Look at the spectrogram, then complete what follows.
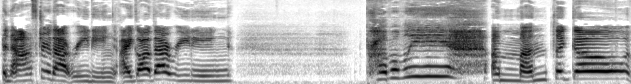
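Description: A woman's voice: fairly high pitch, a bit bright, no room sound. A young woman hosting a casual solo podcast, rambling and chatty with frequent laughs, her nose stuffed up, talking from inside her car. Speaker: podcast host. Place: parked car.

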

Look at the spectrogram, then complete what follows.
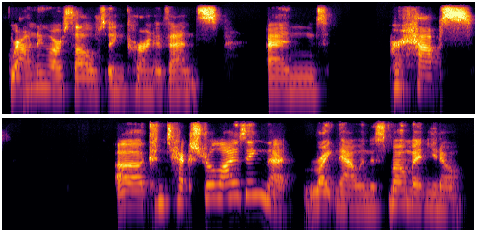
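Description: A woman with a Californian accent, interviewing a guest in an earnest, thoughtful way with many fillers. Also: on the low side.

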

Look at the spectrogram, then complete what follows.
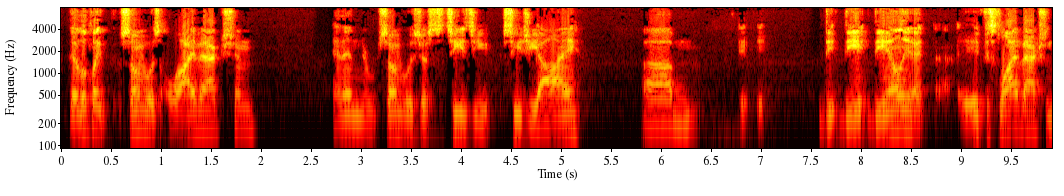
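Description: A man co-hosting a podcast, talking casually in a hesitant, halting way with repeated words. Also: medium pitch, a bit bright, breathy edge, rough recording. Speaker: podcast co-host. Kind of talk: casual sci-fi news chat.

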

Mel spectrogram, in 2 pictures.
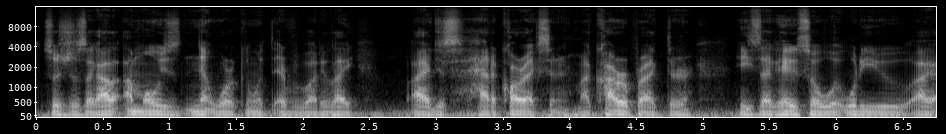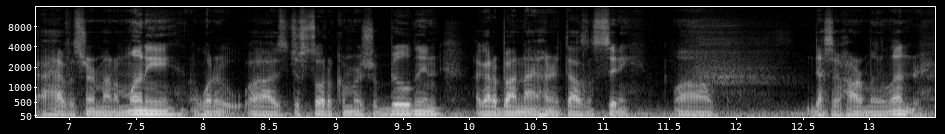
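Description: Fast-talking deep-voiced man, flat delivery. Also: a little hiss or hum. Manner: blunt, restarts often, says "like" and "man". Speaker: real estate investor guest. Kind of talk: casual podcast interview talk.

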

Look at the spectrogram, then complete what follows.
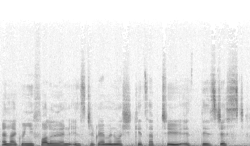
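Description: A woman's voice: on the low side, fairly even intonation, a little fast, warm tone, slight background noise, low-quality recording. Zimbabwean woman, reflective podcast guest. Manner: earnest and reflective, breaks into laughter while telling stories. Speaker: guest, nurse and rock climber. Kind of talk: podcast interview conversation.

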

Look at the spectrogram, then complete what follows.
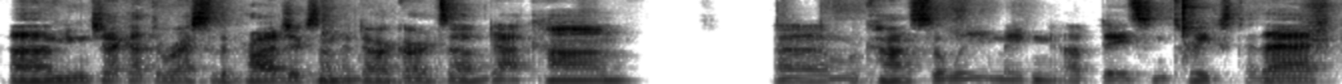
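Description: A man's voice: medium pitch, normal speed, pushed and bright, slight background noise. A man hosting a podcast in a casual, unscripted way, informal and self-mocking. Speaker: podcast host.

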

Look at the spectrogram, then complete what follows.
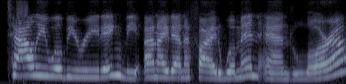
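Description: A woman's voice: high voice, normal speed, fairly bright tone. A woman hosting a podcast, delivering scripted narration as the narrator. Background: music.

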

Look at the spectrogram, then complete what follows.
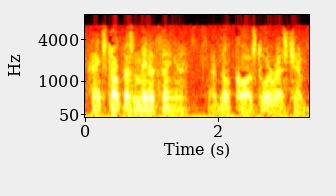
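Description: An actor playing a weary, fair-minded frontier marshal in a measured, grave way, in 1950s radio western style. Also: male voice, very deep voice, fairly even intonation, fairly bright tone, a little hiss or hum, rough recording. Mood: grave, sympathetic. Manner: measured, grave, hesitant pauses. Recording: vintage 1950s radio drama recording.

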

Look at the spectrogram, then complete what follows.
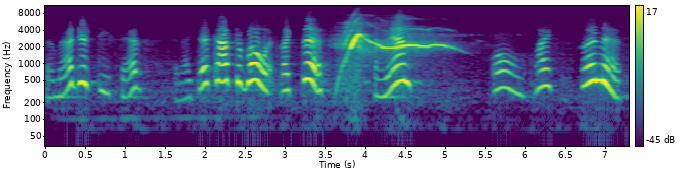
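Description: A woman's voice: very high-pitched, expressive, unhurried, long pauses, very noisy. A woman playing a polite, earnest six-year-old boy in a 1930s children's radio serial. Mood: wide-eyed. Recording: dull vintage 1930s radio recording.

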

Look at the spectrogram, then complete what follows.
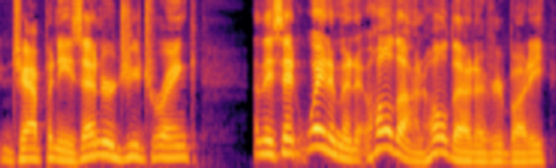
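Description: A man's voice: on the high side, sing-song, fast talker, pushed and bright, no room sound, clean studio sound. A man chatting casually about science news as a podcast co-host, with wry, joking asides.

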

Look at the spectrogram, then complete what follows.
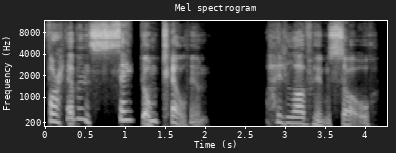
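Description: A frantic, tearful noblewoman begging for mercy, put on by a man. Her high voice swoops wildly, with a gravelly edge. The recording is close and dry. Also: big pitch swings, slow pace, no echo, exaggerated voice. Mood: pleading. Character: desperate aristocratic young wife pleading.

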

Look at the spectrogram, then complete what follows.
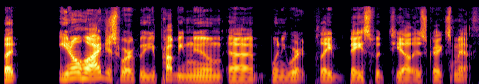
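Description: Male podcast host, middle-aged, relaxed and chatty; clear, resonant tone in a dead-dry room. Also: mid-range voice, fast, dry recording. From England. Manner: chatty, relaxed, many fillers. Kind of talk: casual podcast chat.

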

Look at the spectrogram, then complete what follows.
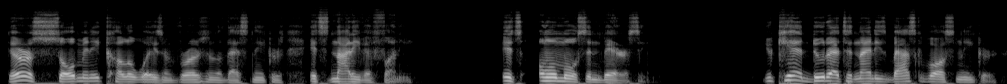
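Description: A man's voice: medium pitch, fairly bright tone, dry recording, clean studio sound. A man hosting a podcast with casual, opinionated commentary in slangy, colloquial speech, repeating phrases for emphasis. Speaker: podcast host.

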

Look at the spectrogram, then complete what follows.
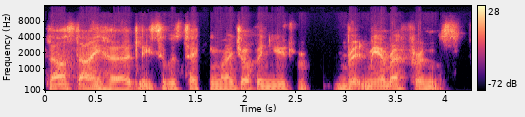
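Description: A deadpan man co-hosting a comedy podcast, with dry comebacks in a gravelly voice. The sound is dull and a little lo-fi. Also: medium pitch, normal speed. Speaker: podcast co-host. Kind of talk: comic banter.

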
